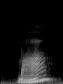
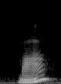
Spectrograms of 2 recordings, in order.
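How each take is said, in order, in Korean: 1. 끝에서 음이 빠르게 올라갑니다. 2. 끝에서 음이 빠르게 올라갑니다.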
